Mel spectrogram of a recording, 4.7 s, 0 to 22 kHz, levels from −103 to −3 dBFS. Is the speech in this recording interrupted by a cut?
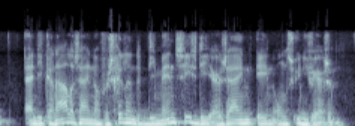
no; 0 cuts

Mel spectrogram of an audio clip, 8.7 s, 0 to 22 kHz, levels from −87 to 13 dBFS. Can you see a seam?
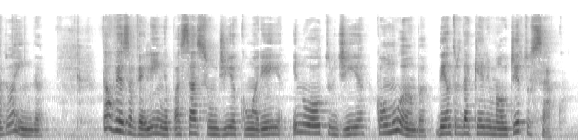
yes; 2 cuts; at 5.6 s, 6.5 s

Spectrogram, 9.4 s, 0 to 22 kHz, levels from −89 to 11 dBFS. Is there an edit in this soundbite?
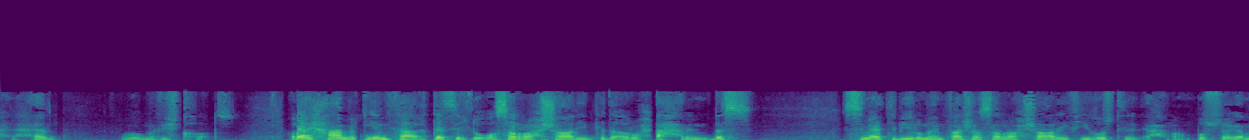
yes; 7 cuts; at 1.3 s, 2.1 s, 2.7 s, 3.5 s, 4.4 s, 4.9 s, 5.3 s

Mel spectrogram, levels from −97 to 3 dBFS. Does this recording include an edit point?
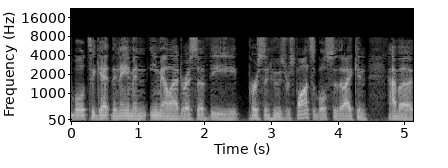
no; 0 cuts

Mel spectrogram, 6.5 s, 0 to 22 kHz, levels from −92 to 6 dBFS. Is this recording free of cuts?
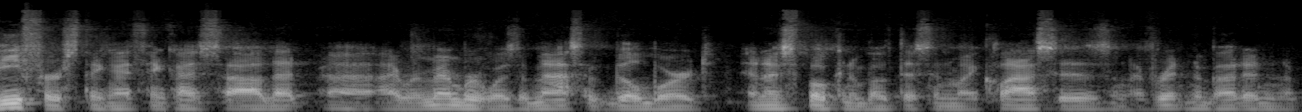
no; 1 cut; at 3.6 s

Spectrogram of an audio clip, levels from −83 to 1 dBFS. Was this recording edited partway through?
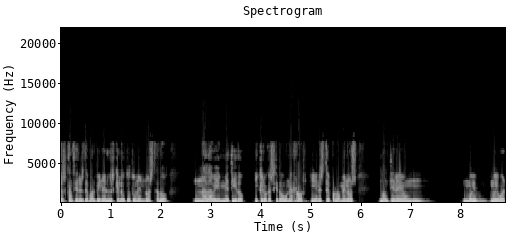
no; 0 cuts

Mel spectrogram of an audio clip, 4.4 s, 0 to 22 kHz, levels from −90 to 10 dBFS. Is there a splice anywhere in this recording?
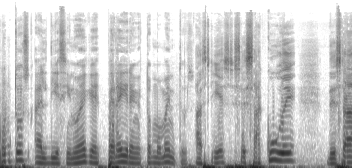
yes; 1 cut; at 2.9 s

